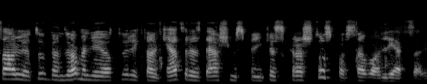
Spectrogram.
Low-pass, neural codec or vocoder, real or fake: 10.8 kHz; none; real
